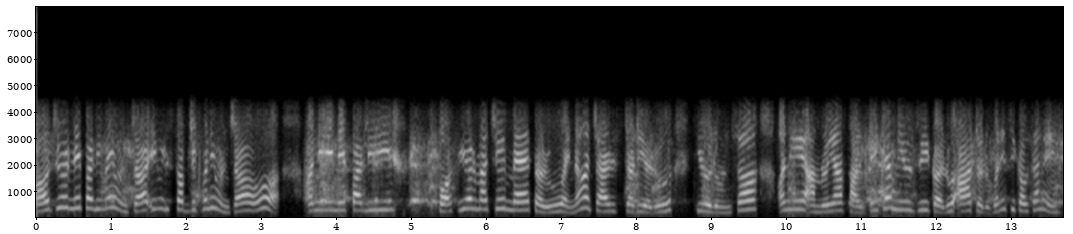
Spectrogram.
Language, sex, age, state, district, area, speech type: Nepali, female, 18-30, West Bengal, Kalimpong, rural, conversation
